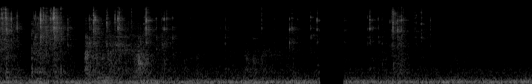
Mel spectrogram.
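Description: Light scratchy rustles and small clicks from handling a makeup brush while powder is applied, in clusters in the first second and a half and again around four seconds, over a low steady hum. The sound cuts out completely for a moment a little after three seconds.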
